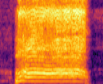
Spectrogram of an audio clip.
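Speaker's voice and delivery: put-on high girlish scream. Asked to scream like a girl, trying it out on request with a girly scream. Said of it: "Scream like a girl".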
